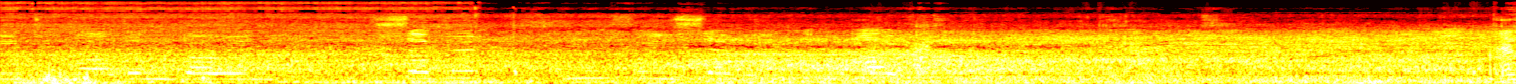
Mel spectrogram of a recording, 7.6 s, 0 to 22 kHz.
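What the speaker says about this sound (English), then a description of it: "Qantas flight 449 Sydney to Melbourne going" Qantas Boeing 737-800 airliner passing at Melbourne airport, a loud rumbling jet roar filling the scene, heard outdoors with a voice speaking over it.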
